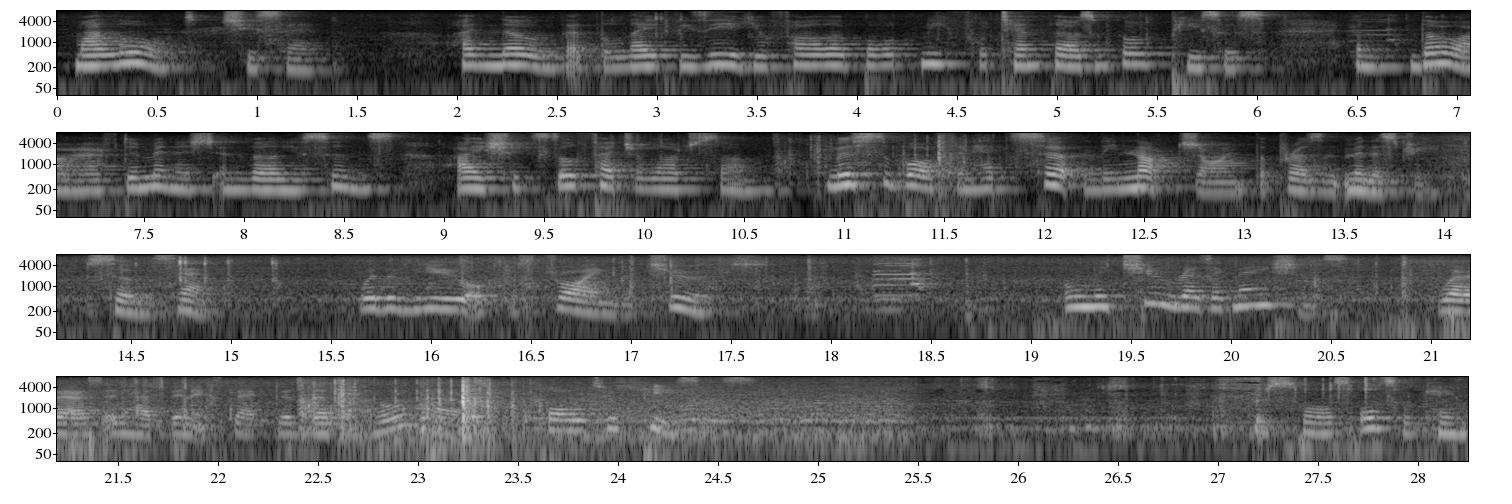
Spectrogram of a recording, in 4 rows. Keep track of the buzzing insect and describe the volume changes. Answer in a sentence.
The loudness of the buzzing insect goes up.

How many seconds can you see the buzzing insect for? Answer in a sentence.
You can hear the buzzing insect for 28 seconds altogether.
